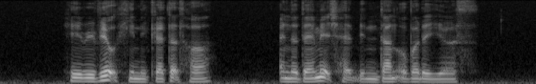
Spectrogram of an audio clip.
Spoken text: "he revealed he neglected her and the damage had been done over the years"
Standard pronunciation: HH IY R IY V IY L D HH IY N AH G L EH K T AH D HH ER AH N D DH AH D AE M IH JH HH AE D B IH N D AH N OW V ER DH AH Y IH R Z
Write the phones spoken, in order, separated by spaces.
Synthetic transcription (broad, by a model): HH IY R IY V IY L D HH IY N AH G L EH T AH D HH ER AH N D AH D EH M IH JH HH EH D B IH N D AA N OW V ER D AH Y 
